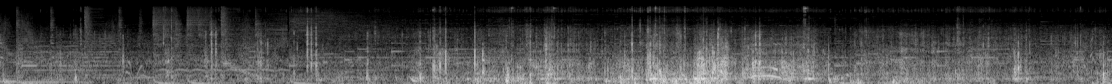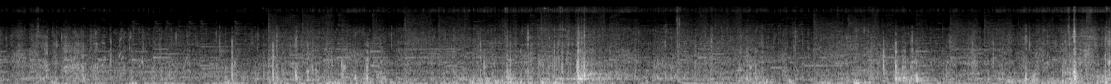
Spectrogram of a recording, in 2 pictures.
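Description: Background music over the rattle and rolling noise of a mountain bike riding down a rough, rocky dirt trail, with frequent knocks as the bike hits bumps.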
